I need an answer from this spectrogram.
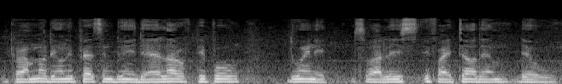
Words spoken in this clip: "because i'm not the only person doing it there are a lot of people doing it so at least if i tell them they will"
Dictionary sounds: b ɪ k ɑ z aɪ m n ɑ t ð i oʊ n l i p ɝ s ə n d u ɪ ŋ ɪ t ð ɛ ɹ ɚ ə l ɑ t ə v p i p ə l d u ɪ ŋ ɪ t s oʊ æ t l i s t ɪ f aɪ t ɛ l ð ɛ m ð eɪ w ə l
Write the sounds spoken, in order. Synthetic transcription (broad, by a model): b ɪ k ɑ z aɪ m n ɑ t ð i oʊ n l i p ɝ s ə n d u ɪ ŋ ɪ t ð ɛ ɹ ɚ ə l ɑ t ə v p i p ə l d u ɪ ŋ ɪ t s oʊ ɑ t l i s t ɪ f aɪ t ɛ l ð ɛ m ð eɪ w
